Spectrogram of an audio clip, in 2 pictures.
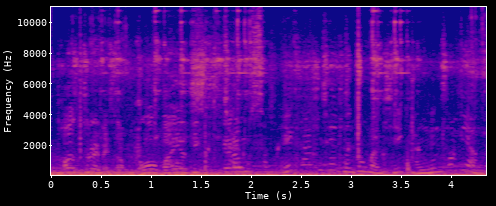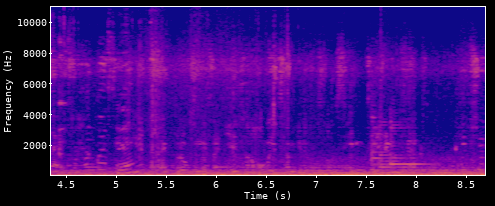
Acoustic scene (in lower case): car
